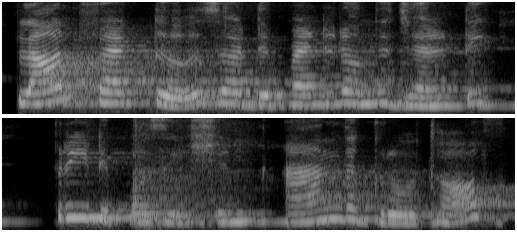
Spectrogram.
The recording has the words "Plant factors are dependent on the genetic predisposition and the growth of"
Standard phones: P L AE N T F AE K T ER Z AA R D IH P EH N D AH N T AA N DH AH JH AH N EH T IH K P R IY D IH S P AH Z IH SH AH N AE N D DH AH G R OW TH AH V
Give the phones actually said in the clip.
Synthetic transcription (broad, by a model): P L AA N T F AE K T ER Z AA R D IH P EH N D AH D AA N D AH JH AH N EH T IH K P R IY D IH P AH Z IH SH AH N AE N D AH G R OW T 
